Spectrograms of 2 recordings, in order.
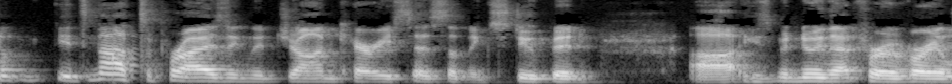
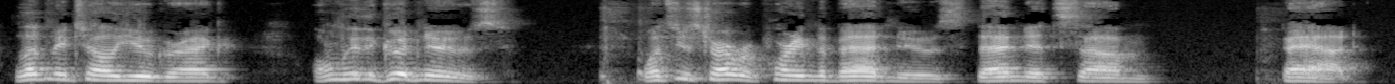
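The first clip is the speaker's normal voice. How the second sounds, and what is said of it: Imitates another person's voice. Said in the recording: “my my John Kerry impression has been on a shelf for a while, so I have to dust it off”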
